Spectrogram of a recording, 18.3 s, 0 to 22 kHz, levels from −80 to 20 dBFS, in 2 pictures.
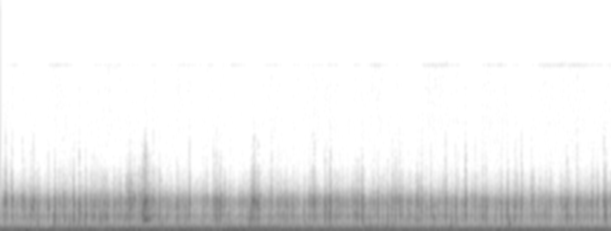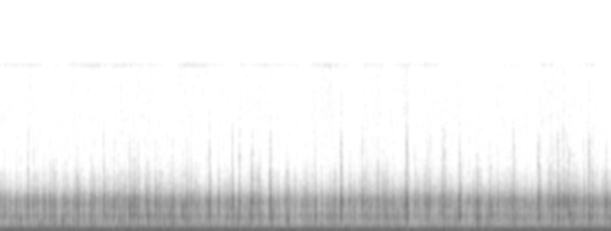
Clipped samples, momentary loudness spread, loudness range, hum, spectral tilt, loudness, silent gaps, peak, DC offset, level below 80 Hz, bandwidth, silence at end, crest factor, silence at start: under 0.1%; 2 LU; 1 LU; none; -7.5 dB/octave; -26 LUFS; none; -10 dBFS; under 0.1%; -42 dBFS; 9 kHz; 0 s; 16 dB; 0 s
